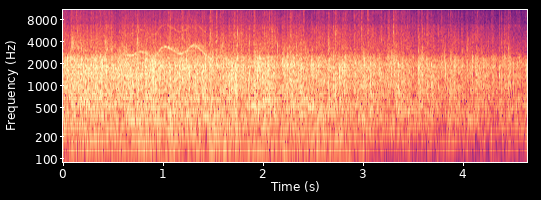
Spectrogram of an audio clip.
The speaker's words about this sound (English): Ladies and gentlemen, let's all stand and give a nice round of applause.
